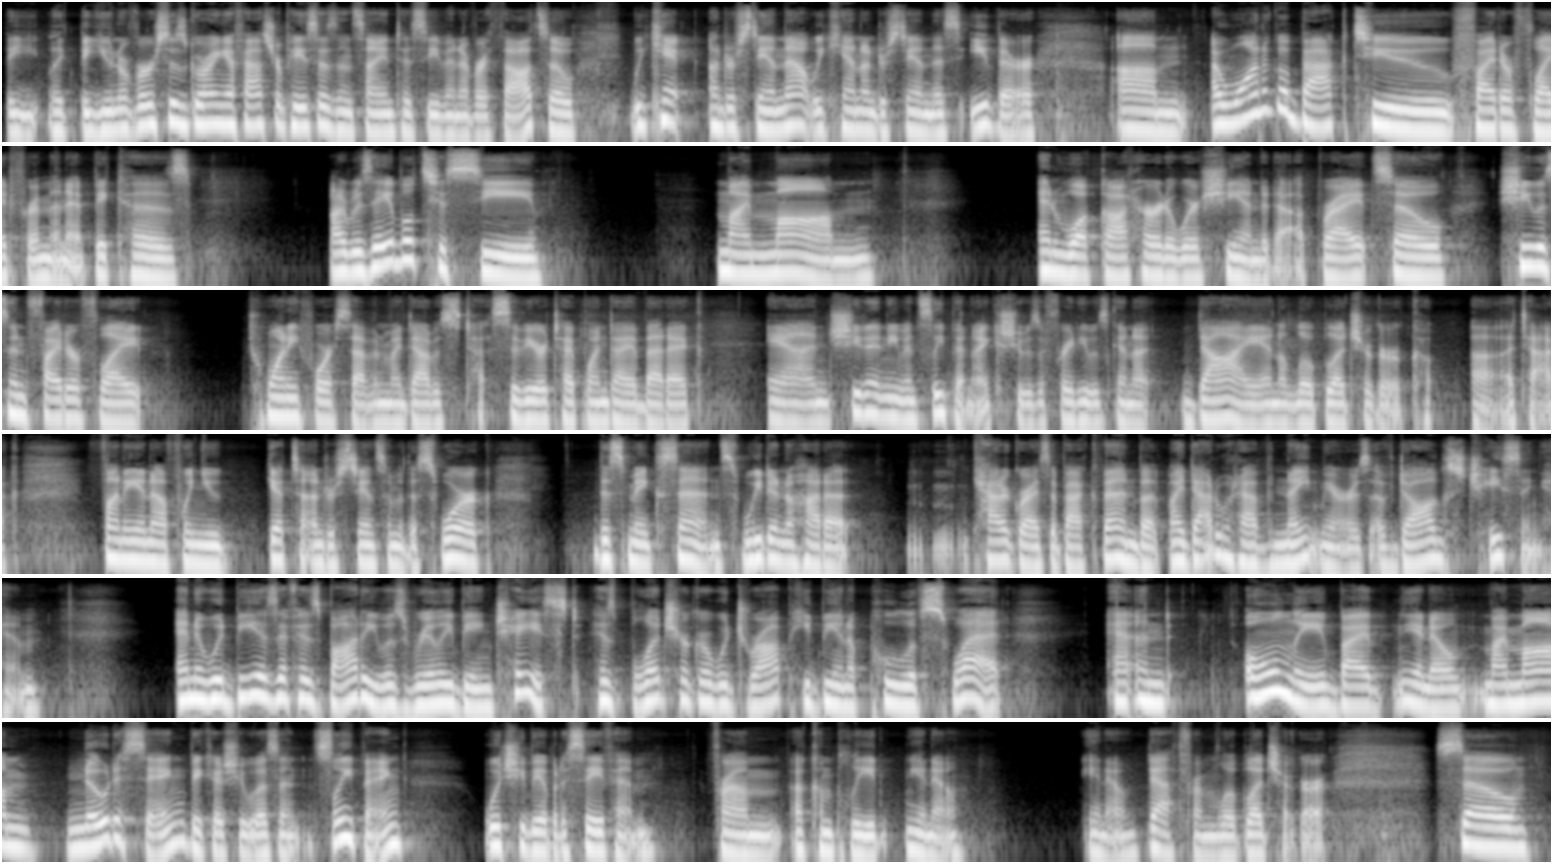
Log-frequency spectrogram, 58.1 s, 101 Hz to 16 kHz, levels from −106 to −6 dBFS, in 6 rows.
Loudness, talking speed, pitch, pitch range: -18 LUFS, 190 wpm, 155 Hz, 145-180 Hz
